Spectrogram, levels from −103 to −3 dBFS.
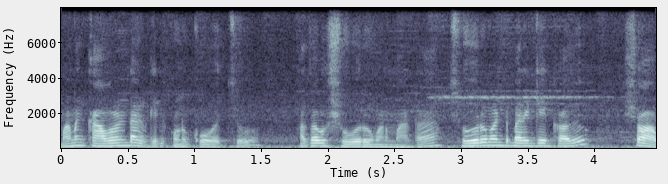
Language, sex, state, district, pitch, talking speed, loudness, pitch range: Telugu, male, Andhra Pradesh, Krishna, 140 Hz, 200 wpm, -19 LUFS, 125-160 Hz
